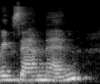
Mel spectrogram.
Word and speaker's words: Examen: prayer of examine and it's spelled e-x-a-m-e-n not e-x-a-m-i-n-e probably if you google the english word exam and the prayer of examine you'll find it but it's a prayer of exam men and it's a way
